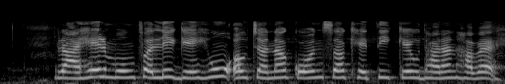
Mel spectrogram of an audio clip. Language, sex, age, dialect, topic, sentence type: Chhattisgarhi, female, 18-24, Western/Budati/Khatahi, agriculture, question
